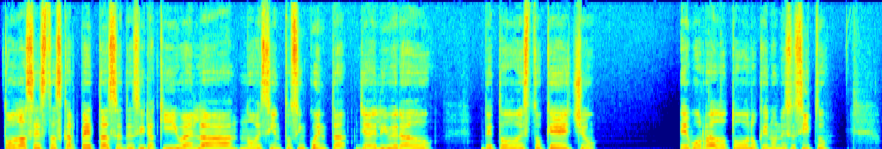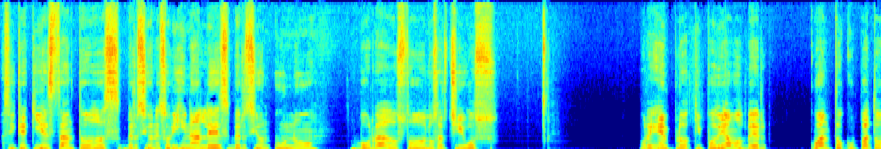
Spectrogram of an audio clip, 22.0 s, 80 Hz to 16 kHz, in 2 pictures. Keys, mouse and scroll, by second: 3.7-4.3 scroll up 2, 4.7-6.0 scroll up 2, 8.3 click.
